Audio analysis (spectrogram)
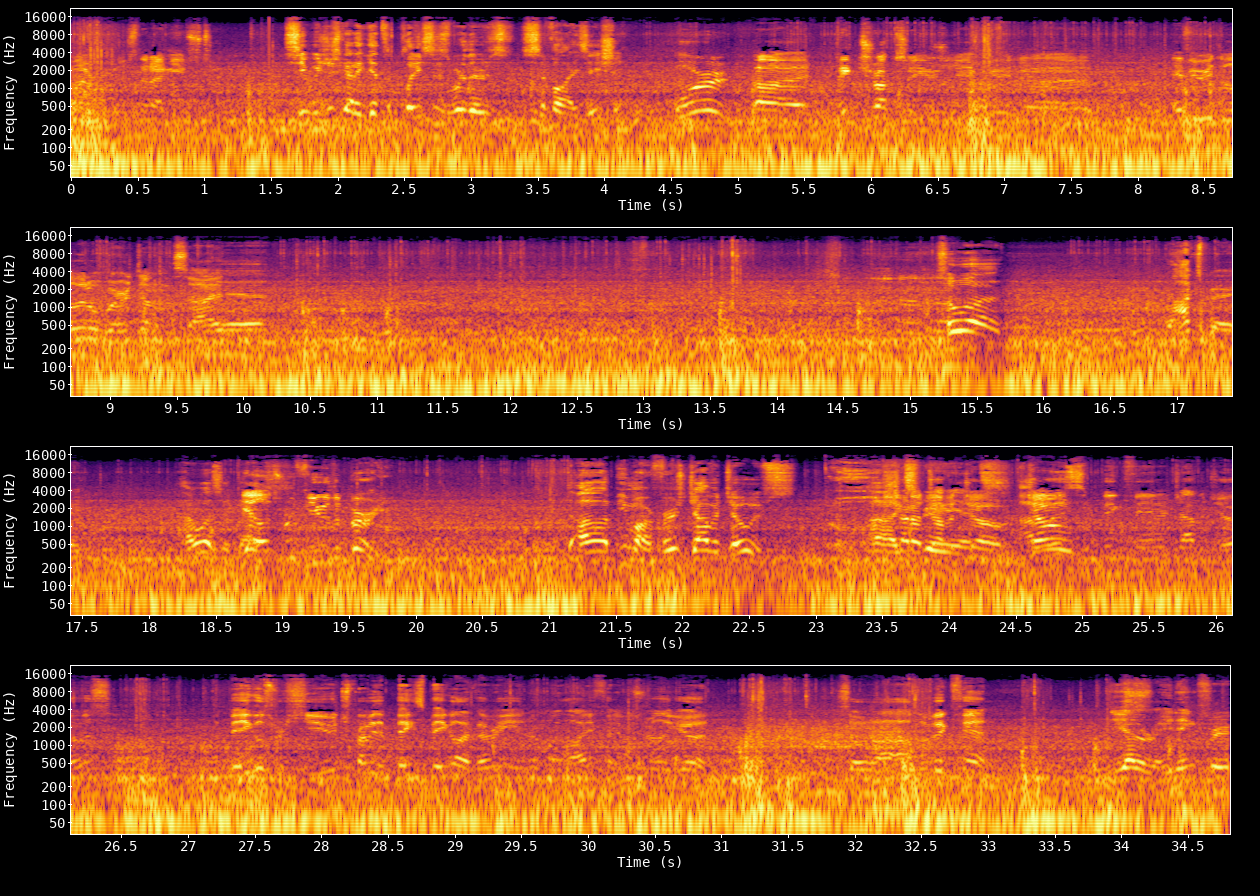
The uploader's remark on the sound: We recorded this in a car with my phone. We're road trippin this episode.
